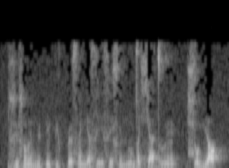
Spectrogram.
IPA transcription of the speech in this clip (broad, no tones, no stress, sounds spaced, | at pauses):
ɮ y ɬ õ l ẽ n y pʲ ɑ̃ pʲ o k͡p ø s æ̃ ɲ æ z i s i ɬ ĩ n ũ d ɑ ç æ d u l ẽ | ɕ o mʲ ɑ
